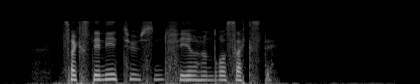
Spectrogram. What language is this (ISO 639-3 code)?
nor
